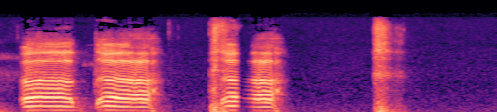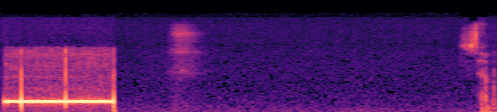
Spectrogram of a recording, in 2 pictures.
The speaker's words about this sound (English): Let's call another number.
